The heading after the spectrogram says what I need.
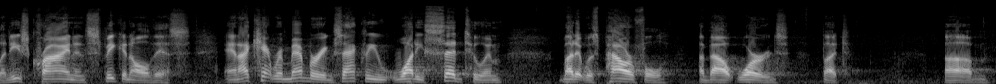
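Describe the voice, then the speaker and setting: A man's voice: fairly low pitch, sharp tone, big-room sound. A man preaching a sermon in a folksy, emphatic storytelling manner with many asides.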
